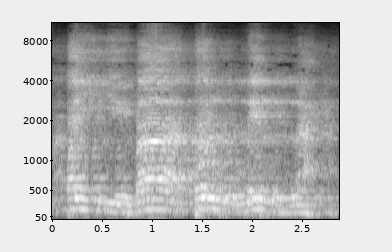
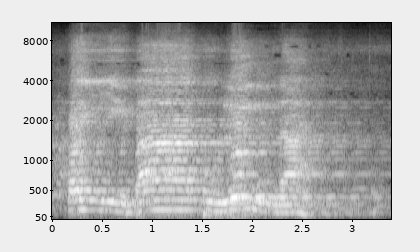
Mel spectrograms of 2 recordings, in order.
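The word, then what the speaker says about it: ٱلطَّيِّبَاتُ لِلَّهِ: Jadi lam pertama jangan bertasdid, jangan thayyibatul lillah, salah. Yang benar lam yang kedua thayyibatul lillah.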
